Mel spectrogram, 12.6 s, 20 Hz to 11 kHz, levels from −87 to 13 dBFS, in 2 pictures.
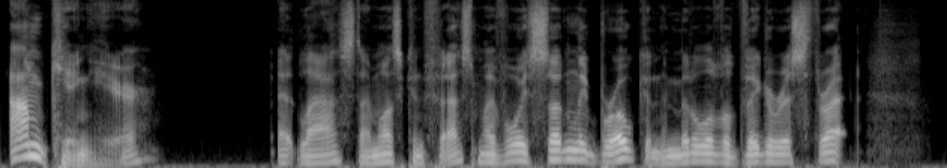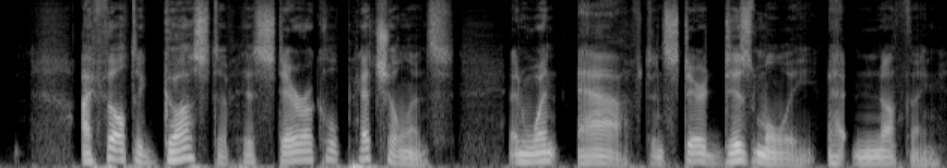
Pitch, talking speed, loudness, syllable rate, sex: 105 Hz, 160 wpm, -21 LUFS, 5.3 syllables/s, male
